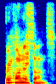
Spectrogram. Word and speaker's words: reconnaissance: Reconnaissance.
